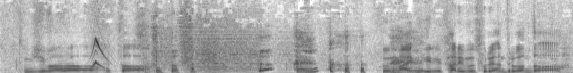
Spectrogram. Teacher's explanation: wave-like intonation, so it goes up and down, well, much more rapidly than what's known as 표준어 or standard Korean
